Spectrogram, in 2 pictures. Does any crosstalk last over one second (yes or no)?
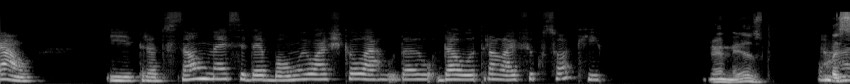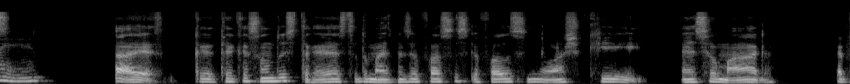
no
